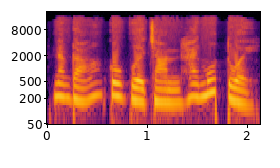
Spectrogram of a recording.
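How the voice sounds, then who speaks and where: A woman narrating a story in a steady scripted reading, voicing every part in a mostly even voice. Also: medium pitch, quick pace, no room sound.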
